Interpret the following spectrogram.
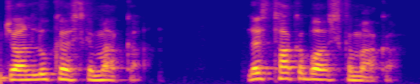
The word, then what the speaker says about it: Gianluca Scamacca: Today, we're going to be talking about how do you pronounce his name? Gianluca Scamacca.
